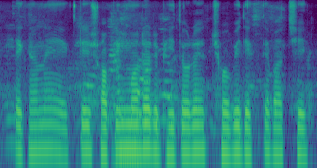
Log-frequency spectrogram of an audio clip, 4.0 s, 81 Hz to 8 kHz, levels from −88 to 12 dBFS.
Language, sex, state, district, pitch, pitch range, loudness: Bengali, male, West Bengal, Cooch Behar, 130 Hz, 125-135 Hz, -20 LUFS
